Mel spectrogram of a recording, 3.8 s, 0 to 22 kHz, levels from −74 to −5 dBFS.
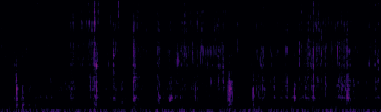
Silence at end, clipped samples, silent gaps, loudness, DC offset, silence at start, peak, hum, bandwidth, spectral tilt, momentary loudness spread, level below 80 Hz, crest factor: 0 s; under 0.1%; none; -54 LUFS; under 0.1%; 0 s; -24 dBFS; none; over 20 kHz; 0 dB/octave; 10 LU; -74 dBFS; 32 dB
